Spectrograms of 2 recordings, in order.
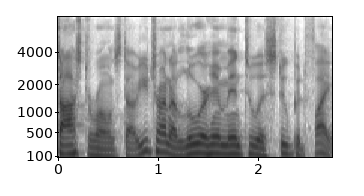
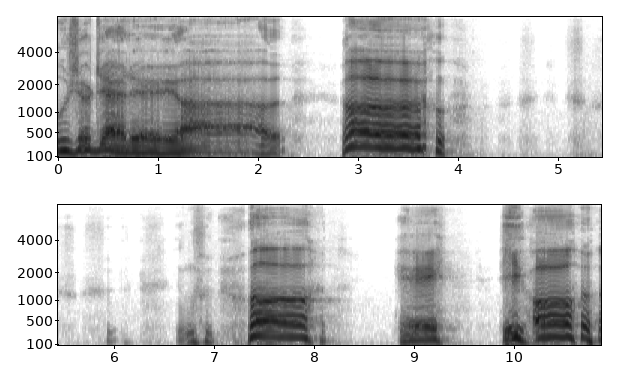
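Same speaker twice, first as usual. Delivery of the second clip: loud, creaky caveman grunts with long drawn-out oh; 4 semitones higher, 6 dB louder than usual. Mocking a boxer's noises by acting them out, in a caveman voice. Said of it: "you just sound like a fucking caveman".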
